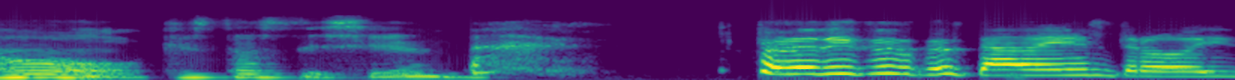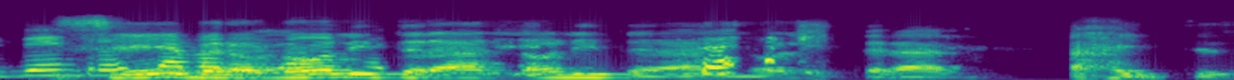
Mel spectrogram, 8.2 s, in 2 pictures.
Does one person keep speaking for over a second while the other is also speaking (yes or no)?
yes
